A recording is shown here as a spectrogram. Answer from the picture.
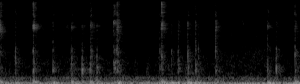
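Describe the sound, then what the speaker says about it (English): Rapid, uneven clatter of fingers typing on a computer keyboard, close and continuous, with crisp key strikes and no talking. "I cannot type today."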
